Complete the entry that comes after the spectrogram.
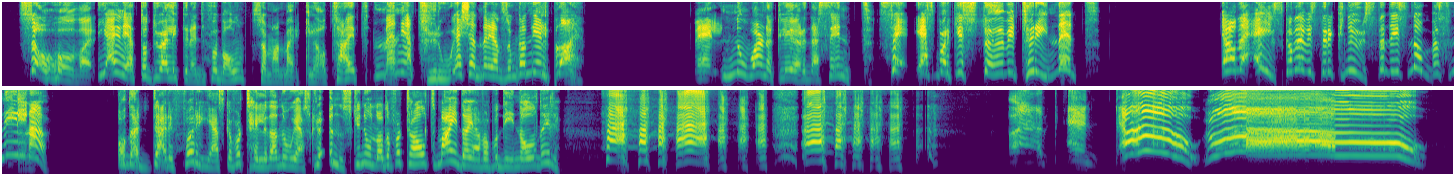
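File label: Norwegian character tough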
